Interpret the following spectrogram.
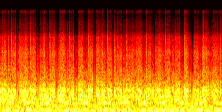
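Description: Music with a heavy bass and a steady drum beat, played loud through a large PA sound system.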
